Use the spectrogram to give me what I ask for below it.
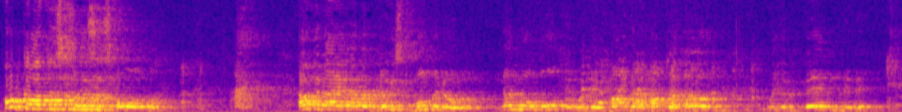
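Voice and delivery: hammed-up English gentleman ghost; mock English accent. Ghost Nigel answers the realtor in a fake English accent. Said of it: "a Texan trying to emulate an Englishman".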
